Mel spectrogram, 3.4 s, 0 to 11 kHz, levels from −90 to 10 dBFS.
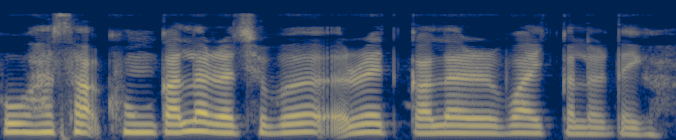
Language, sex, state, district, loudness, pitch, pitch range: Wancho, female, Arunachal Pradesh, Longding, -18 LUFS, 185 Hz, 170-195 Hz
